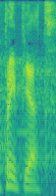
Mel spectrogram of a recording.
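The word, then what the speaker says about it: Pripyat: cittadina di pripiat pripiat correggimi Magari tu la pronuncia Perfetto pripiat pripiat Perfetto allora che era una città modernissima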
